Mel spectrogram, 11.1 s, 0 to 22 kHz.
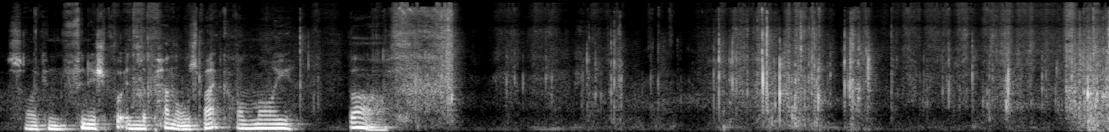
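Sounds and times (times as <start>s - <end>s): packaging torn and crinkled: 4.1s - 11.0s.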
